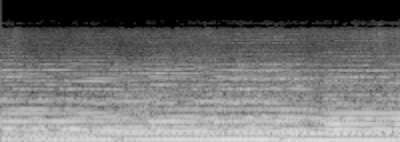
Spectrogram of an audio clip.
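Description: Live acoustic ensemble of violin, cello, clarinet and keyboard playing a slow passage in long held notes. The bass note shifts about three seconds in.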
